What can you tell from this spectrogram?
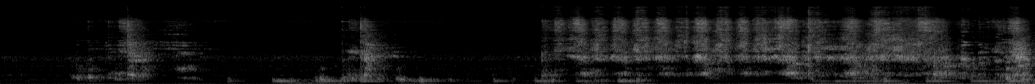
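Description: A flat spatula scraping the bottom of a pan while stirring sugar and water into syrup: two single strokes, then from about halfway a fast run of back-and-forth scraping strokes.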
